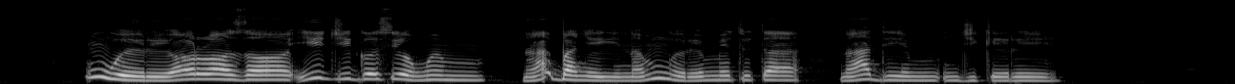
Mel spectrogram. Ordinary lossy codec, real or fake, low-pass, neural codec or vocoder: none; real; 14.4 kHz; none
